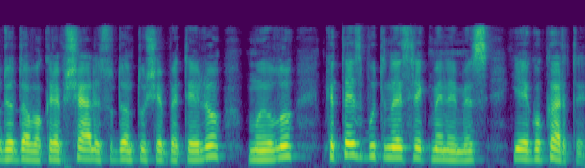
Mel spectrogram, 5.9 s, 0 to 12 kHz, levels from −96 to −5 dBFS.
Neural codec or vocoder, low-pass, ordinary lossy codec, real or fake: none; 7.2 kHz; AAC, 64 kbps; real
